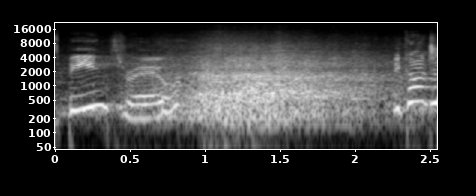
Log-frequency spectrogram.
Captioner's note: laughter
